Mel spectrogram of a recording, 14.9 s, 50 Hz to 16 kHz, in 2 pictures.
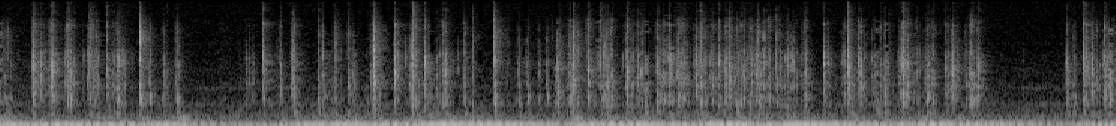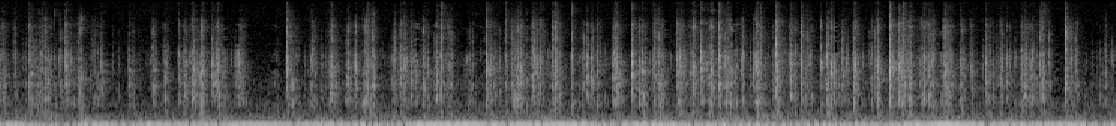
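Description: Fingertips type steadily on a plastic backlit chiclet computer keyboard with plastic keycaps, producing a fast stream of light, bright clicks and taps. A steady low hum sits underneath, and the typing briefly pauses around the 7-second mark before resuming.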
